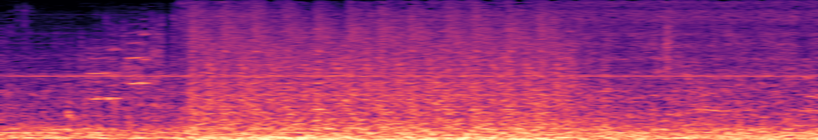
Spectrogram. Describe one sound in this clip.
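A pistol fires a quick burst of shots.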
